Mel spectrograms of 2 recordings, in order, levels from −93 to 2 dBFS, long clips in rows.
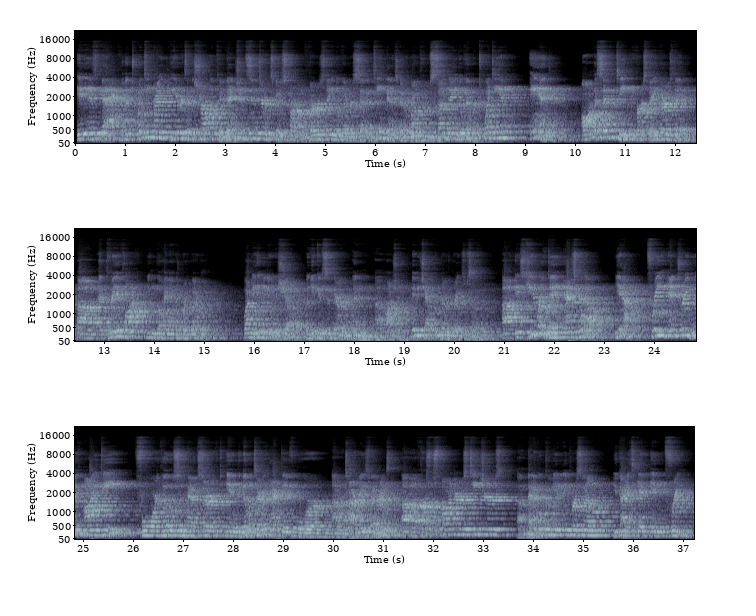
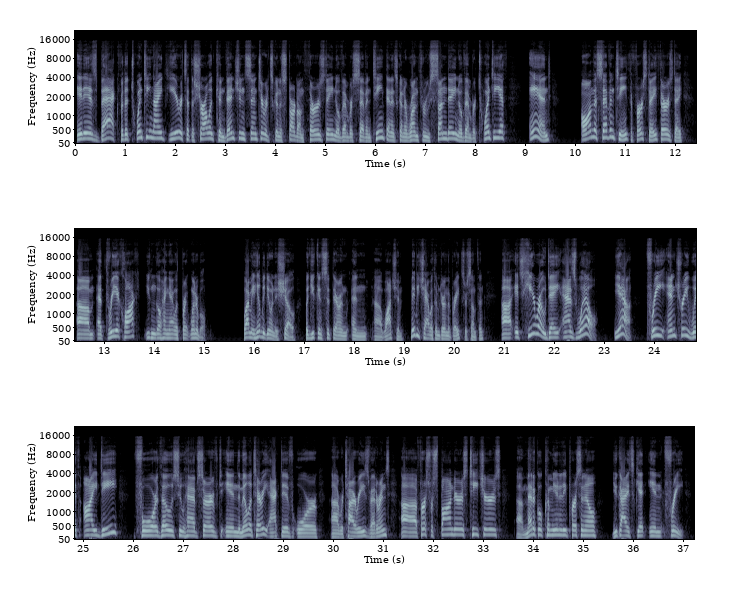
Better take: second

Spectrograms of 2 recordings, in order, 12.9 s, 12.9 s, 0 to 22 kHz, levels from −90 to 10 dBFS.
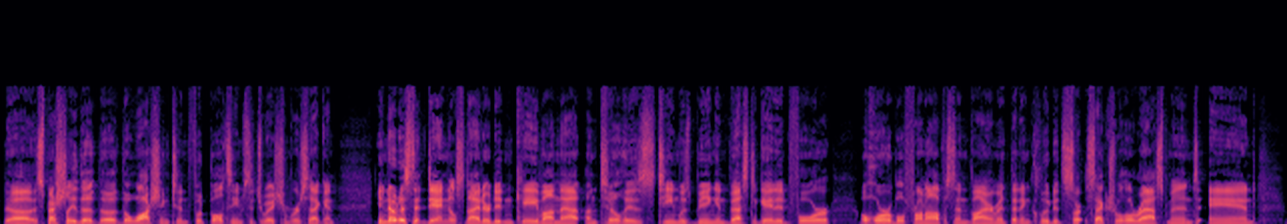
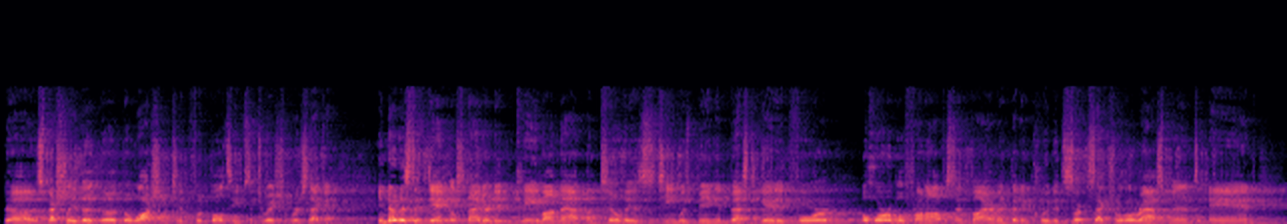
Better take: first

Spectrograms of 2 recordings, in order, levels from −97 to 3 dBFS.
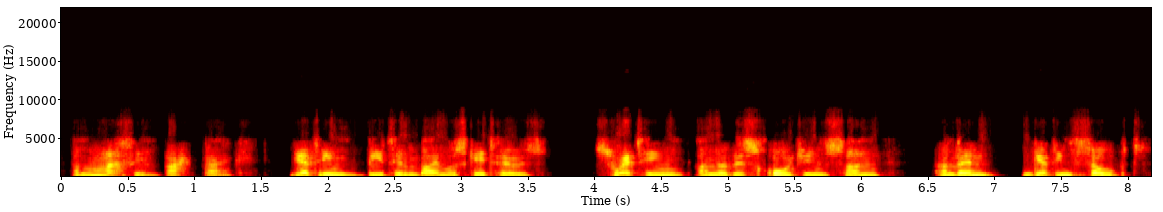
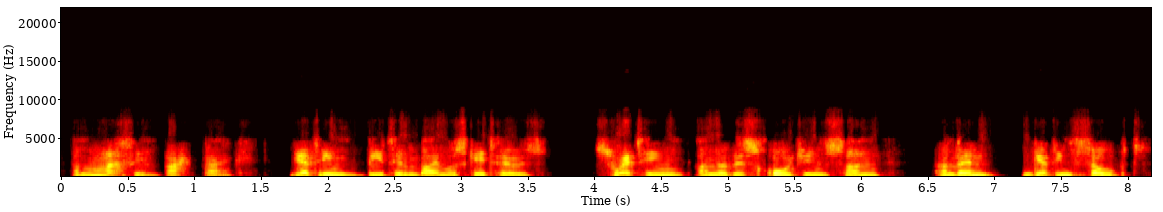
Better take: neither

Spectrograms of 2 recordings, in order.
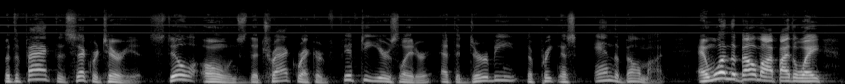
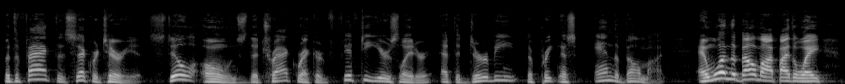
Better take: second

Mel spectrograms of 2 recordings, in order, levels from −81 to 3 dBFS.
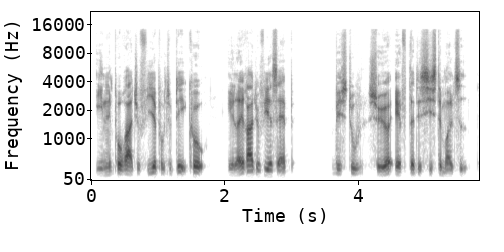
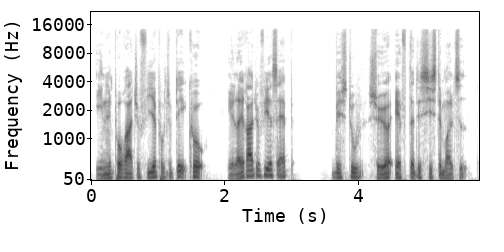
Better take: second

